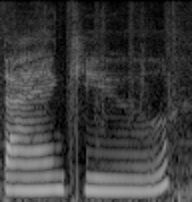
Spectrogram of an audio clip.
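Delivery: thank you said with southern American twang. Thanking someone and slipping into a southern twang for no reason. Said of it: "I don't know why I said it with a, a southern twang".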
